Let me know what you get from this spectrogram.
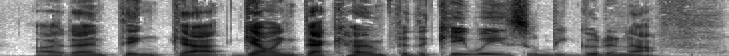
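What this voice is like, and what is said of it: Poor put-on New Zealand accent. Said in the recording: “a terrible Kiwi accent”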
